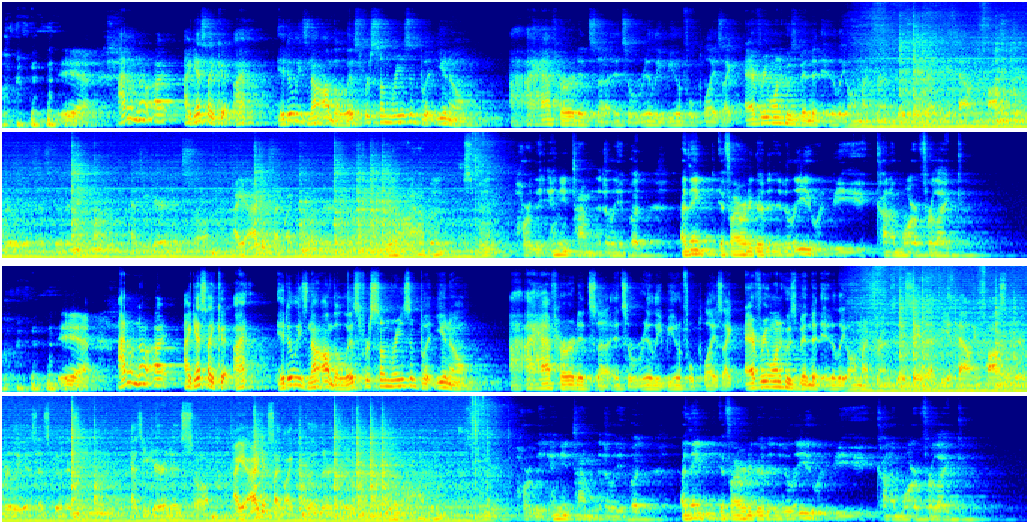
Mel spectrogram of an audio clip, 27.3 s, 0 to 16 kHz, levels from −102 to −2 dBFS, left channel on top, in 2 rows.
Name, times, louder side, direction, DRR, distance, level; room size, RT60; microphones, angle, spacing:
voice 1, 0.0-0.7 1.5-1.6 18.8-26.3, left 2 dB, 75° left, 8 dB, 0.7 m, -38 dB
voice 2, 0.7-3.3 3.7-6.2 6.8-14.6 15.4-16.4 16.7-18.4, right 5 dB, 70° right, 13 dB, 0.4 m, -33 dB
Rain, 11.2-20.4, right 1 dB, 50° right, 1.0 m, -38 dB
12.0 x 4.8 x 6.7 m, 1.4 s
head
